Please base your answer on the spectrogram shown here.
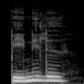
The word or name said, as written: BINDELEDDETS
